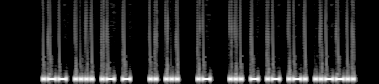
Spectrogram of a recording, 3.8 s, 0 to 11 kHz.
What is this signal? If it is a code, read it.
Morse code, heard as a keyed tone, about 46 wpm, 700 Hz. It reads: WHAT IS A STAR?
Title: Sentences from Top 1000 Words - Review Part 2 - 45wpm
